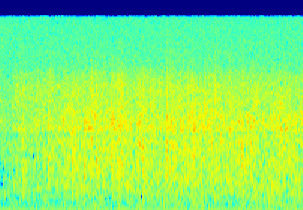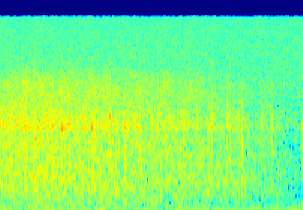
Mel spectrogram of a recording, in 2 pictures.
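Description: Crowd applauding, swelling during the first second and tapering off near the end.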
